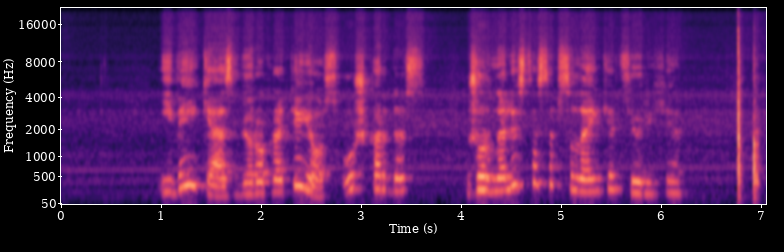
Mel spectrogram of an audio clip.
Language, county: Lithuanian, Vilnius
